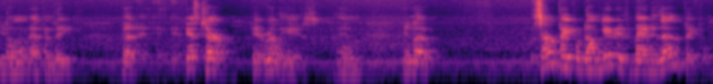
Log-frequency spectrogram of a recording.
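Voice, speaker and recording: Over noticeable background noise, a man with an Appalachian accent speaks at a fairly slow pace. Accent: Southern US, Appalachian North Carolina. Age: 60s. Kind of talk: interview answer. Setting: home.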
